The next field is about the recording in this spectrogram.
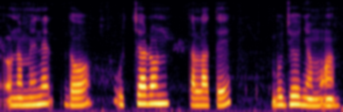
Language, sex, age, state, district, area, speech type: Santali, female, 30-45, West Bengal, Bankura, rural, spontaneous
